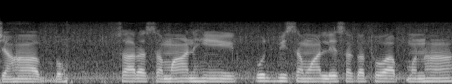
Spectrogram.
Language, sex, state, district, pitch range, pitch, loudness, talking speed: Chhattisgarhi, male, Chhattisgarh, Rajnandgaon, 135-140 Hz, 135 Hz, -16 LUFS, 185 wpm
